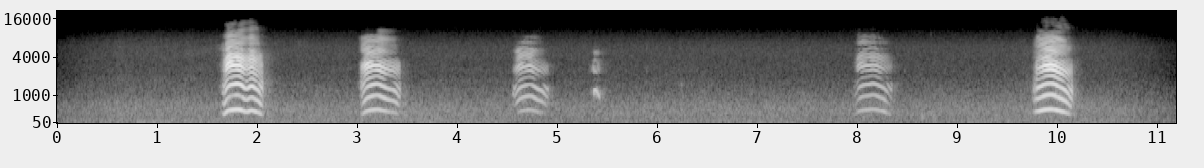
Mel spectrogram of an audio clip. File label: Lesser Black backed Gull Larus fuscus, heuglins gull call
